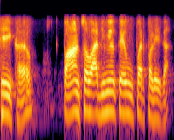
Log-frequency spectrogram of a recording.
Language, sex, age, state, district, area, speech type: Hindi, male, 60+, Uttar Pradesh, Chandauli, rural, conversation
